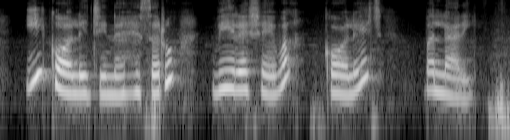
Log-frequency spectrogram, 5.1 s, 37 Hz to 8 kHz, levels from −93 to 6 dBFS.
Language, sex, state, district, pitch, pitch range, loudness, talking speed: Kannada, female, Karnataka, Bellary, 230 Hz, 215-260 Hz, -20 LUFS, 70 wpm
